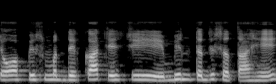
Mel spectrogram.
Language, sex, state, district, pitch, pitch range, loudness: Marathi, female, Maharashtra, Pune, 210 Hz, 200-220 Hz, -19 LUFS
